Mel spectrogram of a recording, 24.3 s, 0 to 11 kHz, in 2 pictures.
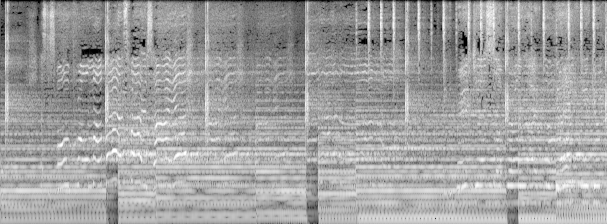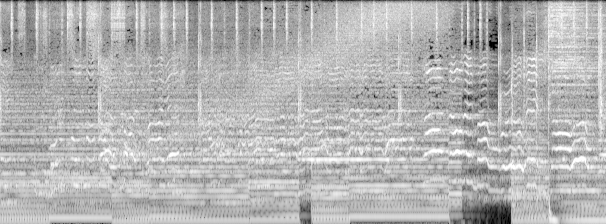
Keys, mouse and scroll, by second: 0.1 middle click, 1.3-4.8 typing, 1.9 Tab, 2.5 Tab, 2.8 Down, 3.5 Tab, 3.6 Tab, 5.4 ctrl+a, 7.3 n, 9.8 middle click, 10.9 middle click, 11.1 middle click, 11.1 middle click, 12.4 middle click, 13.2 middle click, 14.5-15.0 middle drag, 15.1 middle click, 16.3-19.5 middle drag, 20.0 middle click, 23.1 n.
